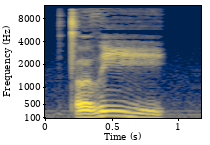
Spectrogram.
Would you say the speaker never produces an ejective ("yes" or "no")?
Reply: no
